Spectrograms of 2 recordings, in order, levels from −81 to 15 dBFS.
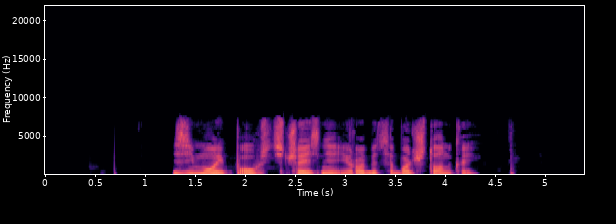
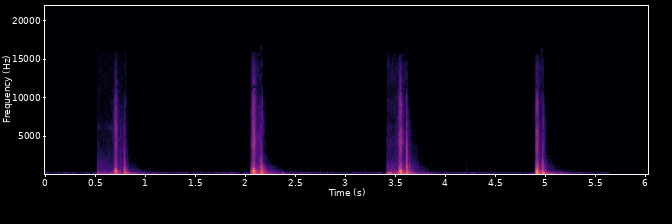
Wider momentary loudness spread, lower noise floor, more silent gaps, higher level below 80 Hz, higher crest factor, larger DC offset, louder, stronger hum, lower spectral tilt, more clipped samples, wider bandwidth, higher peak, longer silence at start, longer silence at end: second, 8 LU vs 12 LU; second, -43 dBFS vs -61 dBFS; first, 4.45-4.49 s vs none; second, -60 dBFS vs -34 dBFS; second, 18 dB vs 28 dB; neither; first, -18 LUFS vs -26 LUFS; neither; second, -4.5 dB/octave vs -7 dB/octave; neither; second, 7.8 kHz vs 15 kHz; about the same, -2 dBFS vs -2 dBFS; first, 1.3 s vs 0.65 s; second, 0.7 s vs 0.9 s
